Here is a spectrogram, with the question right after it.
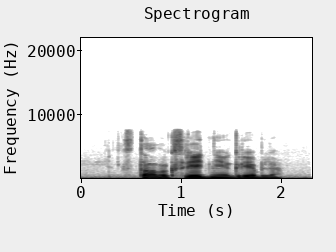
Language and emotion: Russian, sad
